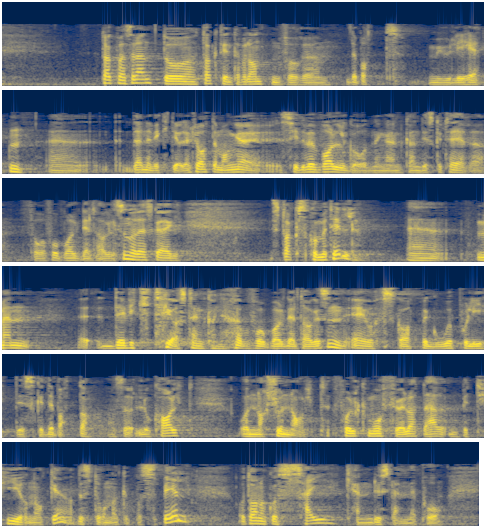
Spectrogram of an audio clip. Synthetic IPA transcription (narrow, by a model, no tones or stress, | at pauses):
t̪ʰɑk̚ːpʰɾɛsɪd̪ɛnt̪ɔt̪ʰɑkːt̪ɪlɪnt̪əpəlɑnt̪n̩fɔʁd̪ɛbɑt̪ːmʉːlɪheːt̪n̩ | d̪ɛnæɾʋɪkt̪ɪɔd̪ɛæɾkʰlɑːt̪̚d̪ɛmɑŋːəsiːd̪əʋɛʋɑlɡɔɾd̪nɪŋənkʰɑnd̪ɪskʉt̪ʰeːɾə | fɔɾɔfoːʋɑlɡd̪eːlt̪ʰɑːɡəlsn̩ɔd̪ɛskɑɛɡ | st̪ɾɑkskʰɔmːət̪ʰɪl | mɛn | d̪ɛʋɪkt̪ʰɪɡɑst̪əɛnkʰɑnjøːɾəfɔfɔʋɑlɡd̪eːlt̪ʰɑːɡəlsn̩ɛ̰ɾjʊɔskɑːpəɡuːəpʰʊliːt̪ɪskəd̪ɛbɑt̪ːəɾɑlsɔlʊkʰɑːlt̪ʔɔnɑʃʊnɑ̰ːlt̪fɔlkmɔføːləɑt̪̚d̪ɛhæːʁbət̪ʰyːɾnɔkːəɑ̰t̪̚d̪ɛst̪oːɾnɔkːəpʰɔspɛlʔɔt̪ʰɑːɾnɔkːəɔsæɪkʰɛnd̪ʉst̪ɛnːəpʰɔ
